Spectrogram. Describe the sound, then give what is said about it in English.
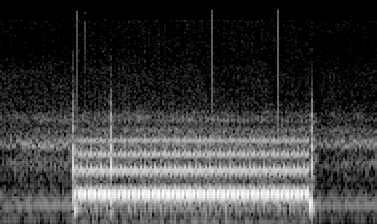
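A single steady electronic touch tone from a telephone keypad, as a radio station dials the White House, holds at one pitch for nearly two seconds, loud and unbroken, then cuts off abruptly. No one speaks. “Incidentally, if you want these secret phone numbers we're calling, we'll tell you if you want to know.”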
